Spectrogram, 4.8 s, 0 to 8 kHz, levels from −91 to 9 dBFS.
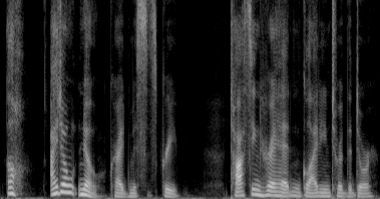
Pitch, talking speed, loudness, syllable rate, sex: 160 Hz, 190 wpm, -22 LUFS, 5.0 syllables/s, female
